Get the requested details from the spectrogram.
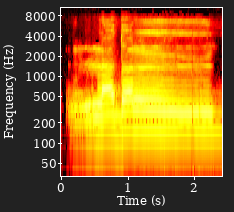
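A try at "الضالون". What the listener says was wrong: লা দল নয়, লা লা দ, দটা টান হবে, লা দ লু।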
